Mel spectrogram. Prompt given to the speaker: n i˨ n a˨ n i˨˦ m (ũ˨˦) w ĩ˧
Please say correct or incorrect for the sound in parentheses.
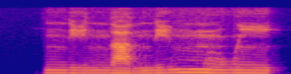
incorrect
